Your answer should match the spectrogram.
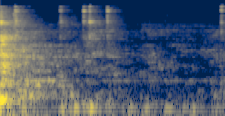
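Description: A few faint, light clicks of paper sticker sheets being handled on a tabletop, followed by near silence.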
